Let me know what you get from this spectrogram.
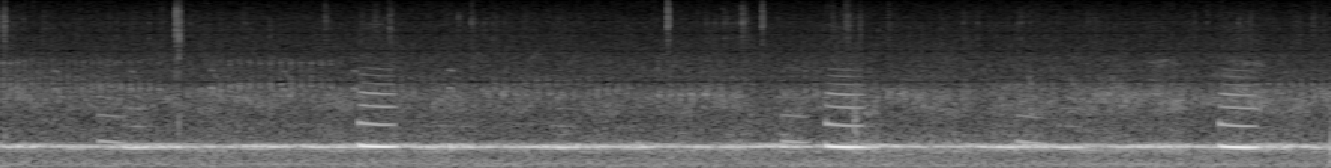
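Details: Red-bellied toad singing, its nostrils working as it calls: soft, short, mellow hoots repeated roughly every three seconds over a steady tonal hum, each note brief and even in pitch.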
